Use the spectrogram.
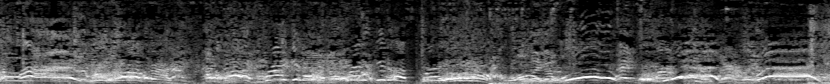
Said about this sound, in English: Those were real screams from …, by the way.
